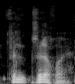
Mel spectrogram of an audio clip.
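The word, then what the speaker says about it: Villeroy & Boch: Das war und wie spricht man jetzt Villeroy und Boch aus? Villeroy und Boch, sagten die. Villeroy. Villeroy, genau, sagten die.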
